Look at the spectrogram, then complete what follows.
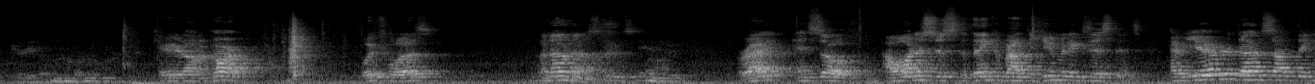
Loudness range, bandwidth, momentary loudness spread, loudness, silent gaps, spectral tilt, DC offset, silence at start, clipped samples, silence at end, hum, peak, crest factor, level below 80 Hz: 4 LU; 19 kHz; 19 LU; -29 LUFS; none; -4.5 dB/octave; under 0.1%; 0 s; under 0.1%; 0 s; none; -12 dBFS; 18 dB; -46 dBFS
